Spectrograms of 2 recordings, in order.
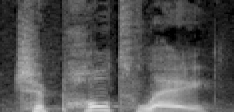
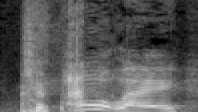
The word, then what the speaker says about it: Chipotle: Rubio because on special report I believe he pronounced Chipotle chip wait Chipotle to polt a yes he did it wrong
